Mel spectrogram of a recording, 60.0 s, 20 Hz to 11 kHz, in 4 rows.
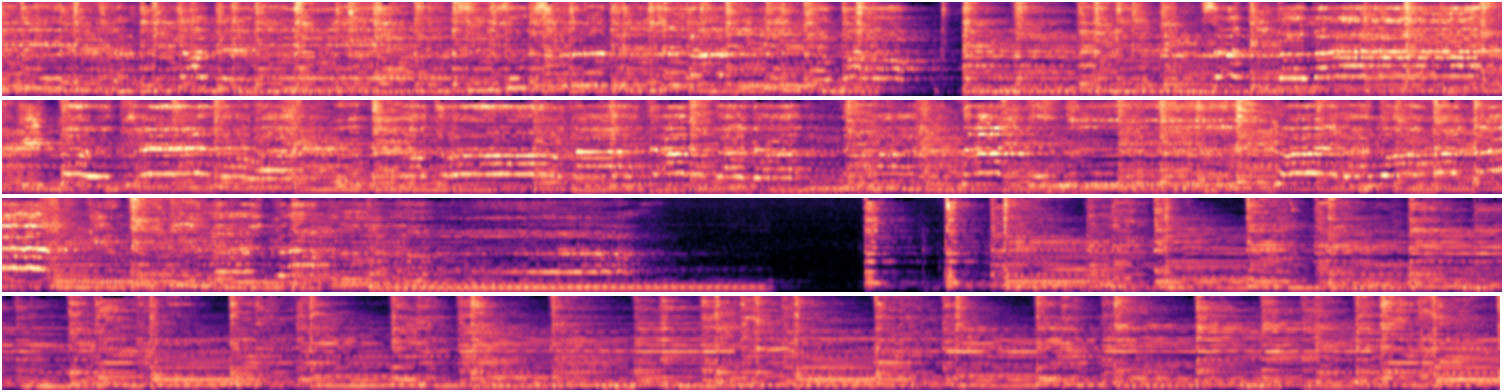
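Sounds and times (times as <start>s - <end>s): person singing: 0.0s - 9.9s, 10.8s - 37.0s
acoustic guitar: 0.0s - 59.9s.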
